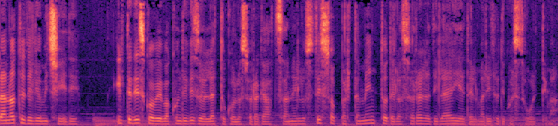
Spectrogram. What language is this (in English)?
Italian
